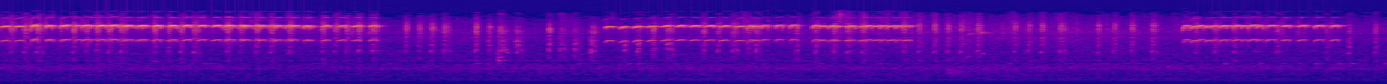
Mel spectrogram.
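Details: A Cinnamon Bittern chick being fed by its parent begs in three bursts of rapid, thin, high-pitched ticking whistles, several per second, with quieter gaps between.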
